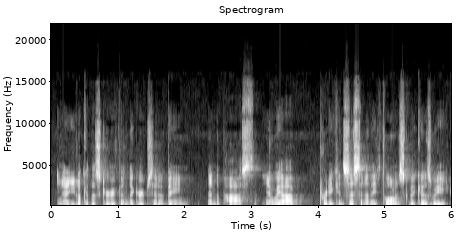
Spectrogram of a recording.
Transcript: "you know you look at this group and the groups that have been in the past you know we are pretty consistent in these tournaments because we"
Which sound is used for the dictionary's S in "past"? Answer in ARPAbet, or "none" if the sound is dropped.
S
